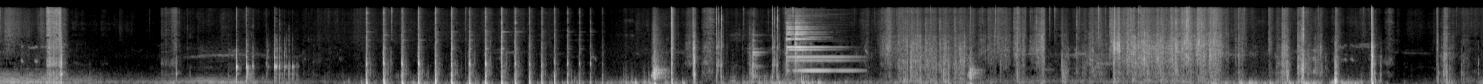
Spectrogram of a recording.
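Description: A knife chopping on a wooden cutting board: a quick run of sharp knocks, about four a second, then a single ringing metallic ding. After that a blade cuts with a rasping sound through the bumpy rind and firm flesh of an unripe jackfruit.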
